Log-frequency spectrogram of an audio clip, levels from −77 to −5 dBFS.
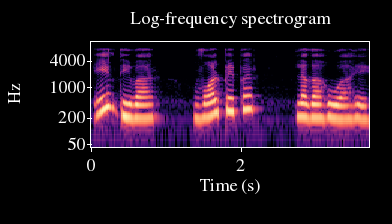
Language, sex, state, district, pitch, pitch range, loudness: Hindi, female, Madhya Pradesh, Bhopal, 215 Hz, 205-290 Hz, -15 LUFS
